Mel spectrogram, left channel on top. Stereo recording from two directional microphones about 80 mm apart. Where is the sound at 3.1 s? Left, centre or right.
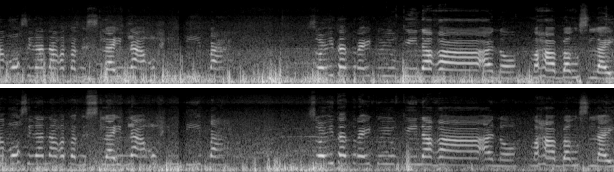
Right.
